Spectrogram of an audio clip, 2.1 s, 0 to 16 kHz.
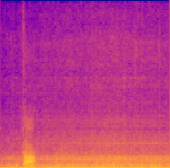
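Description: Shineray SHI 175 motorcycle running as it is ridden, a steady low rumble with a faint steady hum above it.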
